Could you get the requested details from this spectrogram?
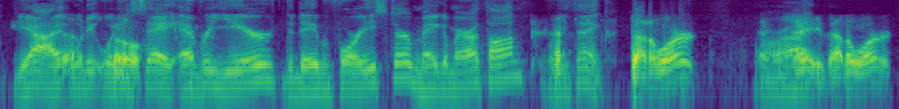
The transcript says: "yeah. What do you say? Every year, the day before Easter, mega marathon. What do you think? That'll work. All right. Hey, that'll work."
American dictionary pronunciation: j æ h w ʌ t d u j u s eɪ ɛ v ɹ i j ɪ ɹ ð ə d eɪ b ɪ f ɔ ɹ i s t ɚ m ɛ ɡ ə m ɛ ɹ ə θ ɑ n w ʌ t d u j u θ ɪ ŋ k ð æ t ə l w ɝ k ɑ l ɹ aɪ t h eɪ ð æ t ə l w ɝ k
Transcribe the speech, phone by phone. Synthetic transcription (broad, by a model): j æ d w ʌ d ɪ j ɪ s eɪ ɛ v ɹ i j ɪ ɹ ð ə d eɪ b ɪ f ɔ ɹ i s t ɚ m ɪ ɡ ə m ɛ ɹ ə θ ɑ n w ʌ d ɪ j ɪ θ ɪ ŋ k ð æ t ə w ɝ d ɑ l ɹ aɪ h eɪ ð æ t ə w ɝ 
